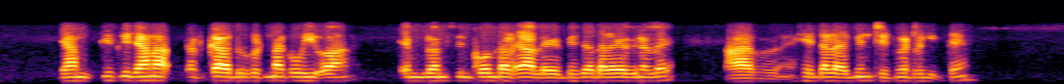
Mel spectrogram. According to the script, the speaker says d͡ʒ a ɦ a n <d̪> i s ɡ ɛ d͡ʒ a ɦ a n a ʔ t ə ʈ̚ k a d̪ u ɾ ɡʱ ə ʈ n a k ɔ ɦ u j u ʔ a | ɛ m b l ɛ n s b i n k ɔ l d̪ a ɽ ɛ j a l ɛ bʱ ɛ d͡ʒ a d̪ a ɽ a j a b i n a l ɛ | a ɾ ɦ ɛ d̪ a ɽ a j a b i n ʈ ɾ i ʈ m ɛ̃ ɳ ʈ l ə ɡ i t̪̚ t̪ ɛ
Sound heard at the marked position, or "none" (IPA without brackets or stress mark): t̪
